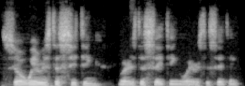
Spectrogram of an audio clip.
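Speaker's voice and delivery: soft, fading self-talk while searching; talking to oneself. Real, not acted. Searching for screen setting, to himself.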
